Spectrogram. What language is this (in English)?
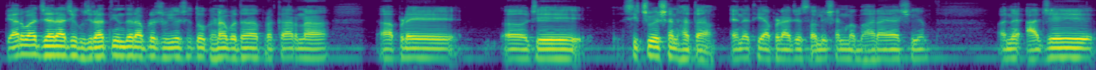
Gujarati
